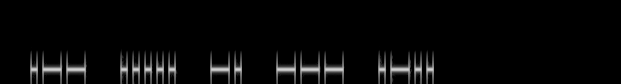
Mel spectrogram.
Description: Morse code, heard as a keyed tone, about 19 wpm, spaced as for 14 wpm, 700 Hz. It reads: W5NOL
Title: 173 Lesson 28g - Number 9 - Call Signs 20wpm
